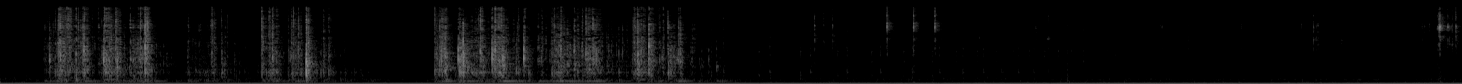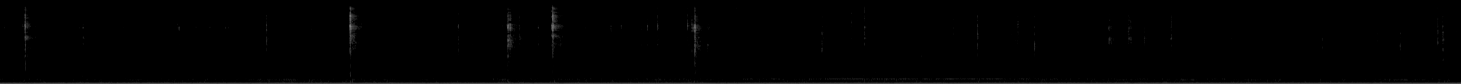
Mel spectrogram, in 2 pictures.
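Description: Small plastic dolls and plastic clip-on dresses clattering and rattling against a wooden box as hands rummage through it, busiest for the first seven seconds. After that come only a few scattered single clicks as a dress is fitted onto a doll and the doll is set down.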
